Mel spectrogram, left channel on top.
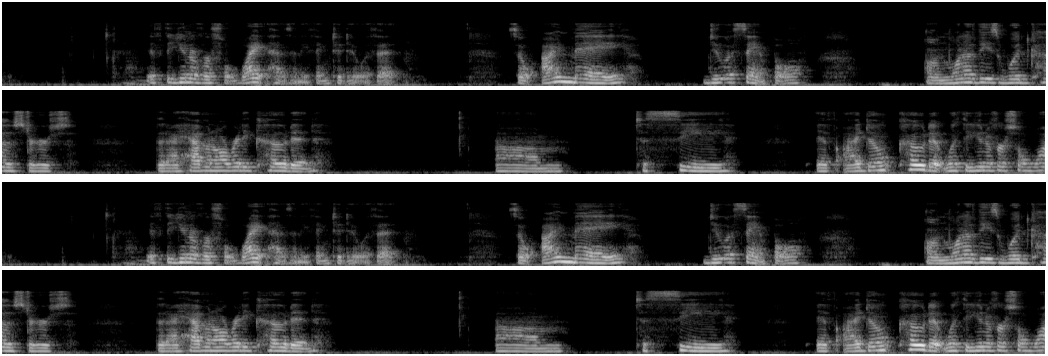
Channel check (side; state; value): both; normal; correlation 0.92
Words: if the universal white has anything to do with it. So I may do a sample on one of these wood coasters that I haven't already coated to see if I don't coat it with the universal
